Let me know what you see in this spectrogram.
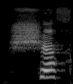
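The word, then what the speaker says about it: chef: आप कहोगे मैम यहाँ पे शेफ कहा आपने, तो शेफ में श साउंड कैसे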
